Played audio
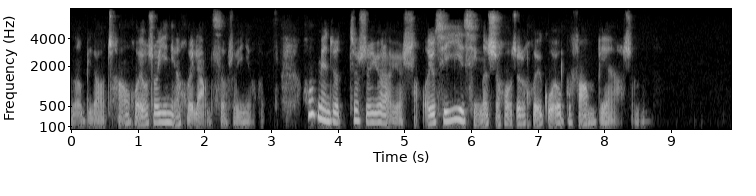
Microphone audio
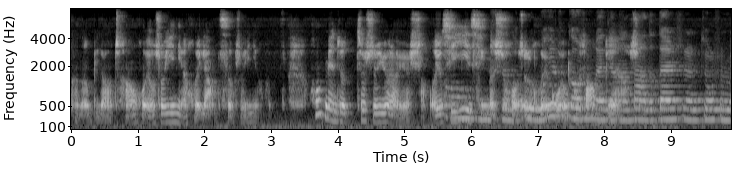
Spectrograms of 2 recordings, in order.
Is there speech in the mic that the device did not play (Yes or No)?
Yes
